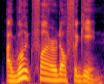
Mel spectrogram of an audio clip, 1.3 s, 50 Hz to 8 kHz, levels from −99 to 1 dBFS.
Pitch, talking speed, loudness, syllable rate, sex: 135 Hz, 275 wpm, -17 LUFS, 6.1 syllables/s, male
